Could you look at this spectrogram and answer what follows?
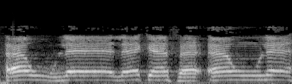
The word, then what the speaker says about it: أولى لك فأولى: أولى لك فأولى، هكذا النطق الصحيح، أولى لك فأولى.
